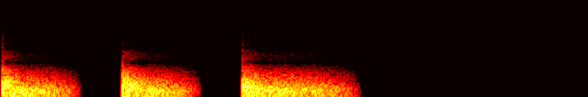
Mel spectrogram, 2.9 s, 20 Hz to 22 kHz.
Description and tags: Banging On Door Harldy for Video Games
Made in BeepBox
8bit, bang, banging, door, game, knock, knocking, pounding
